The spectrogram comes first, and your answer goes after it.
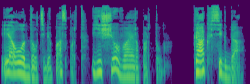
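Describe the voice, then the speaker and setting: A woman reading an audiobook voices a calm, condescending husband who coaxes his wife like a child. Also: fairly high pitch, slow pace, breathy edge, no room sound, studio quality, heavily acted. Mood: weary. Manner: soft, patronizing coaxing.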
